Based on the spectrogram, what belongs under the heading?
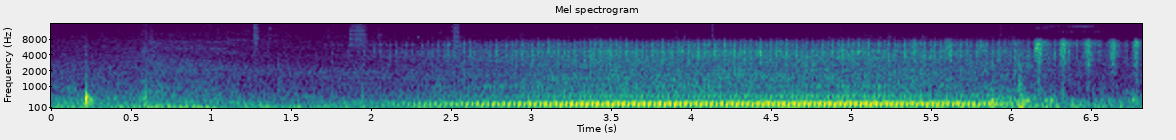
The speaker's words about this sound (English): My motorbike is much better. This is the fastest bike in Dragonville.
